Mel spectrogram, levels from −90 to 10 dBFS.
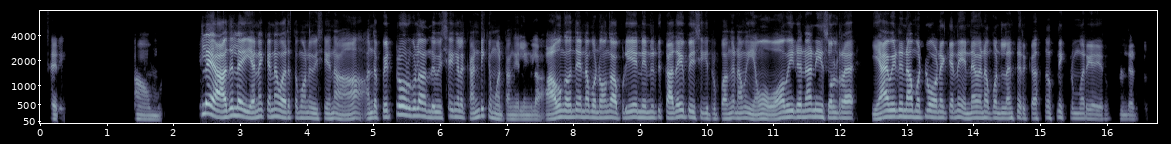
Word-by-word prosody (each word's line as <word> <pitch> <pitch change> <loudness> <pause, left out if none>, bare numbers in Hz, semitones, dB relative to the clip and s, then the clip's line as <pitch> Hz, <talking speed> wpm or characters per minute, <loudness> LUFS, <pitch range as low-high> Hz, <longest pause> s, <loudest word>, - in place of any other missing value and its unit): சரி. 395 - -5 1.1
ஆமா. 105 -2 -8 0.7
இல்ல 260 - +6 0.2
அதுல 200 +4 +5 0.2
எனக்கு 175 +3 -1
என்ன 185 - 0
வருத்தமான 150 -1 -2
விஷயன்னா, 130 +1 -4 0.4
அந்த 145 +3 -2
பெற்றோர்களும் 195 +2 +1
அந்த 155 -2 -3
விஷயங்கள 170 +2 -2
கண்டிக்க 170 +6 -3
மாட்டாங்க, 110 -2 -6
இல்லைங்களா? 110 0 -6 0.2
அவங்க 165 +1 +2
வந்து 170 +1 +1
என்ன 165 0 0
பண்ணுவாங்க, 155 +1 -1
அப்படியே 150 +3 +1
நின்னுட்டு 155 +2 -2
கதைய 165 +5 +3
பேசிக்கிட்டு 140 -5 -4
இருப்பாங்க. 130 +3 -5
நம்ம 140 0 -3
எவ 120 - -3 0.2
உன் 150 +4 +2
வீடுன்னா 165 0 +2
நீ 170 - +3
சொல்றா. 145 0 +1 0.5
என் 170 - +8
வீடுன்னா 175 -1 +3
மட்டும் 165 +1 -3
உனக்கு 155 0 -1
என்ன 165 0 0
என்ன 135 - -1
வேணா 145 0 -1
பண்ணலாம்ன்னு 135 0 -3
இருக்கா 130 0 -5 0.2
அப்படிங்கிற 145 -1 -9
மாரி 125 -2 -4
ஆயிரும். 115 +3 -9 0.2
அந்த 110 0 -13
இடத்துல. 105 - -26
150 Hz, 155 wpm, -23 LUFS, 135-170 Hz, 1.1 s, என்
